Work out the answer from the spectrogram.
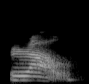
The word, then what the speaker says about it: row: Now this I told you, what is the pronunciation of this word which has been used in the passage? It is row, okay?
